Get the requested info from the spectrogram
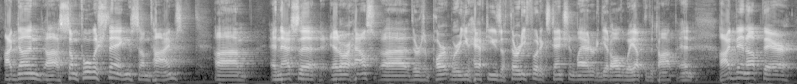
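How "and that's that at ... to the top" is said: ordinary talk, nothing marked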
